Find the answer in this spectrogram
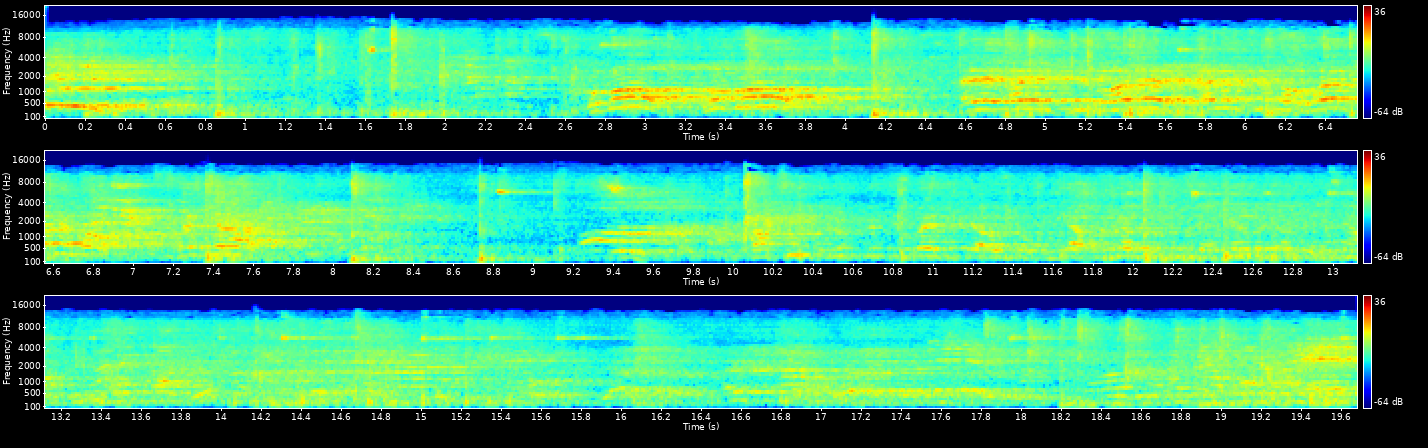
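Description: A basketball dribbled and bouncing on a sports-hall floor, with boys' voices calling and shouting over it, all echoing in the large hall.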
